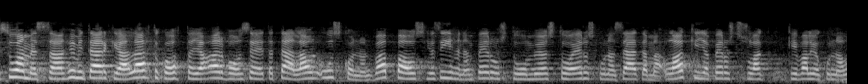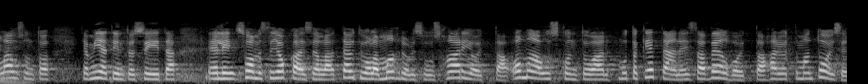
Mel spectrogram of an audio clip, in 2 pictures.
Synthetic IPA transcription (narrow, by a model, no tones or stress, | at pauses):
suomesːɑːnɦyʋint̪ærkeælæht̪øko̞ht̪ɑjɑɑrʋoonseet̪ːæt̪æːlːæonuskonːonʋɑpɑusjɑsiːhenhæmpeɾust̪uːmyøst̪uoeduskunːɑnsæːt̪æmælɑkijɑpe̞ɾust̪u̥slɑ | kiʋɑljokunːɑlɑusunt̪o | jɑmiet̪int̪øsiːt̪æelisuomesːɑjokɑiselːɑt̪æyt̪yolːɑmɑhdolːisuːshɑrjo̞it̪ːɑːʔo̞mɑːuskont̪oɑnmut̪ːɑket̪æːneisɑːʋʋe̞lʋo̞it̪ːɑːhɑrjoit̪ːɑmɑːnt̪o̞isen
